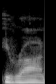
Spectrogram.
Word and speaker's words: Iran: sticker that said hey iran and i say it that way because that's how they say it in indiana um hey i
